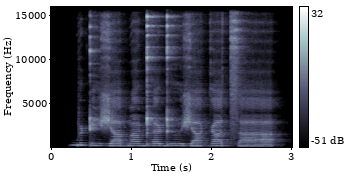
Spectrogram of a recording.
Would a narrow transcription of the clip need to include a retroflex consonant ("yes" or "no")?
yes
